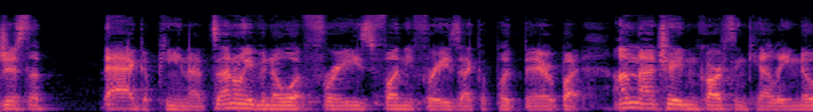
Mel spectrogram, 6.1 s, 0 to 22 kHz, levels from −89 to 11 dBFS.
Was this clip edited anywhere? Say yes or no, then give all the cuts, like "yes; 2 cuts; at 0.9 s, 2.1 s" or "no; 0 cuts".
no; 0 cuts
